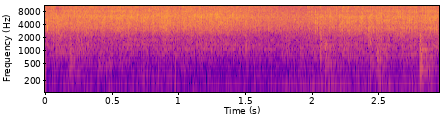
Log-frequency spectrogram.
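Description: Garlic and onion fry in a pan with a steady, dense sizzle, loud and close, with a few faint clicks of stirring scattered through.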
